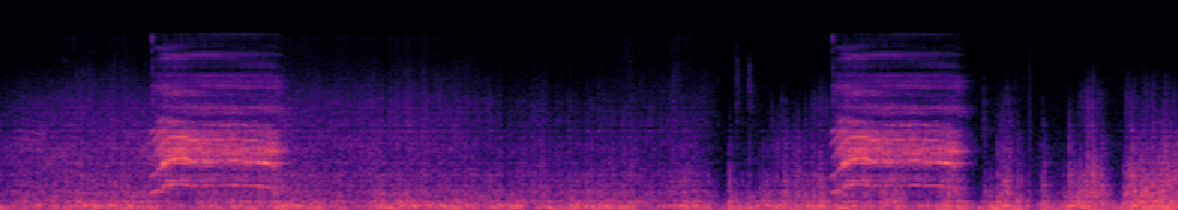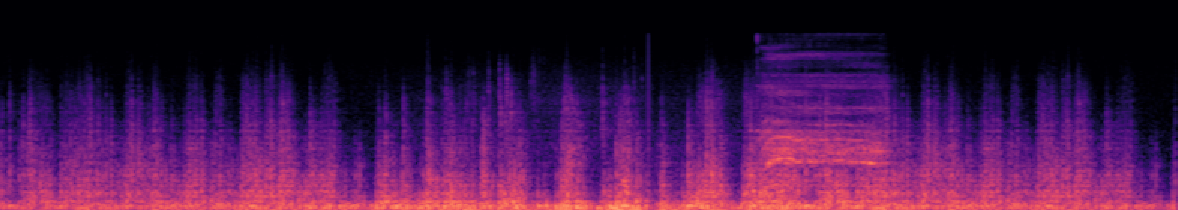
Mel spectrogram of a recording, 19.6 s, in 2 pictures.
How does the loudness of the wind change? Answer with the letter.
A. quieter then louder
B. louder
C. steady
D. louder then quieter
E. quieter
B.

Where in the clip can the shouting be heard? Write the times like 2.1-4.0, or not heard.
1.2-2.5, 6.9-8.1, 16.1-17.3.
